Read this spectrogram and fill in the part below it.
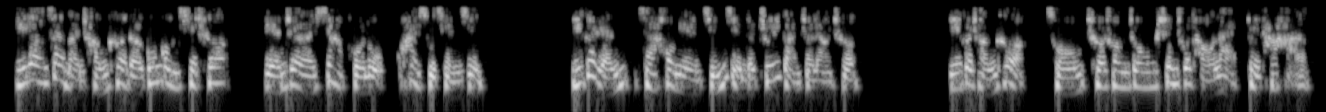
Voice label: Mandarin, Auralization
